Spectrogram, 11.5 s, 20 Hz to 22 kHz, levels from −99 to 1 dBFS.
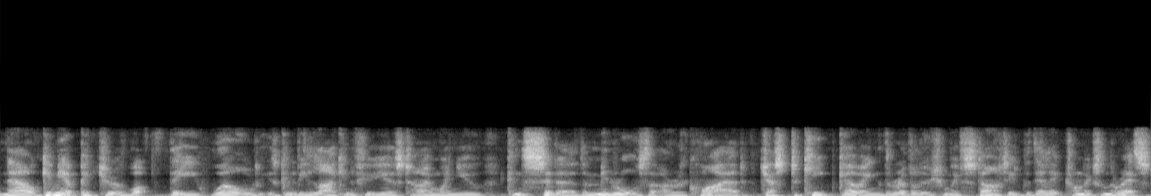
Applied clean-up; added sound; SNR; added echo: none; none; none; reverberation time 0.2 s.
